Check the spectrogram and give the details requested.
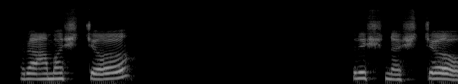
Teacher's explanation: विसर्ग को श हो जाएगा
